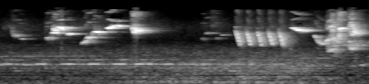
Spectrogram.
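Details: Sanger bird giving a few high, clear whistled notes, then a quick buzzy rattling series and a harsh scratchy burst, over a steady low electrical hum.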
